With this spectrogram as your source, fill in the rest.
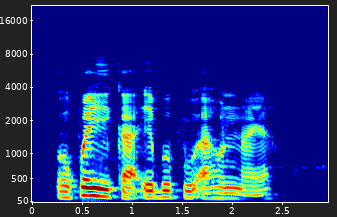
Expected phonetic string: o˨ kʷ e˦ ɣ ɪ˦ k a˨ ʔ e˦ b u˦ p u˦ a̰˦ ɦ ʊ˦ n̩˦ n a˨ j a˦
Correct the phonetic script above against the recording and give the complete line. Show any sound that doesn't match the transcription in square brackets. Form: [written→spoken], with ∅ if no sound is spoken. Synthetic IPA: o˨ kʷ e˦ ɣ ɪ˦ k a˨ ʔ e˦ b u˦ p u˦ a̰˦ ɦ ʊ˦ n̩˦ n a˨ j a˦

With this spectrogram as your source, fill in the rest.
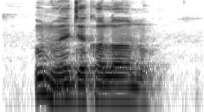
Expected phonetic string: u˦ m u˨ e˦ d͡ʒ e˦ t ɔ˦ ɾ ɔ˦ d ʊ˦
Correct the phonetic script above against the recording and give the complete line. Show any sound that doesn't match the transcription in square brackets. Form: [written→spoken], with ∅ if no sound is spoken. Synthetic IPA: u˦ [m→n] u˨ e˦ d͡ʒ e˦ [t→k] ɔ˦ [ɾ→l] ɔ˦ [d→n] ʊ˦

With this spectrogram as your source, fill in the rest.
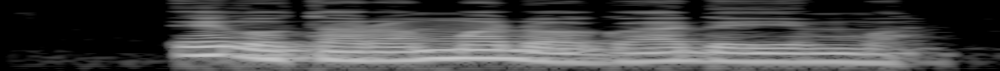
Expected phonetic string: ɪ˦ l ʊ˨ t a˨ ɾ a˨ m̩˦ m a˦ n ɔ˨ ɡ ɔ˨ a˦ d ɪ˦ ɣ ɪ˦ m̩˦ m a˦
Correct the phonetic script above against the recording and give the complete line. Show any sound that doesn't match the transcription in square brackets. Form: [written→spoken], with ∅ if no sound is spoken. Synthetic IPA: ɪ˦ l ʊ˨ t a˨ ɾ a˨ m̩˦ m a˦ [n→d] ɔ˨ ɡ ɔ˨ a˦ d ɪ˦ ɣ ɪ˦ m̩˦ m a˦

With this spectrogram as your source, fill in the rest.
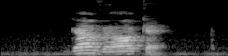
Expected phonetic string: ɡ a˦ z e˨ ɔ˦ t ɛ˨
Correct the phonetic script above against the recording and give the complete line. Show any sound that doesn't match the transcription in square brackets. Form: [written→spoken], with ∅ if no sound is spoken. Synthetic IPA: ɡ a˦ [z→v] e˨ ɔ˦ [t→k] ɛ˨

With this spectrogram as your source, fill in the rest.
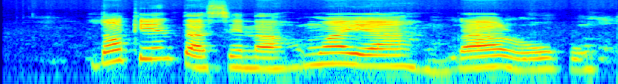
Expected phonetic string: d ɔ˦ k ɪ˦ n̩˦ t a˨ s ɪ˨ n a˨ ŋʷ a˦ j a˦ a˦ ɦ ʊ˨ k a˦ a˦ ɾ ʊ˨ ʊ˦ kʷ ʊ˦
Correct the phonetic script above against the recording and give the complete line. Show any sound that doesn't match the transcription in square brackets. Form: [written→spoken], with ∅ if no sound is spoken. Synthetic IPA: d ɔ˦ k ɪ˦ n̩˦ t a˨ s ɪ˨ n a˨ ŋʷ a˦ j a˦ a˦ ɦ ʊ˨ [k→ɡ] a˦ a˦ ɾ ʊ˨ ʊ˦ kʷ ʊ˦

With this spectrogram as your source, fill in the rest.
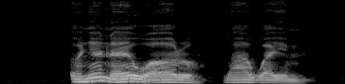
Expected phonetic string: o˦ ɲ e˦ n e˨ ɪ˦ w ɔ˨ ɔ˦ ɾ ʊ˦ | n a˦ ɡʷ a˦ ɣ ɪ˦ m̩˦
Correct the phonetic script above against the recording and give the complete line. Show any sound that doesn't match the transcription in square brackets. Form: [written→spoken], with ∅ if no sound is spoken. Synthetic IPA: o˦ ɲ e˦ n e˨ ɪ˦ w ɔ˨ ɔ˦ ɾ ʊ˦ | n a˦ ɡʷ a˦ ɣ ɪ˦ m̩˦

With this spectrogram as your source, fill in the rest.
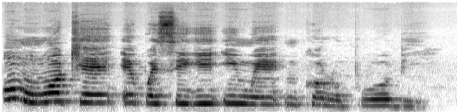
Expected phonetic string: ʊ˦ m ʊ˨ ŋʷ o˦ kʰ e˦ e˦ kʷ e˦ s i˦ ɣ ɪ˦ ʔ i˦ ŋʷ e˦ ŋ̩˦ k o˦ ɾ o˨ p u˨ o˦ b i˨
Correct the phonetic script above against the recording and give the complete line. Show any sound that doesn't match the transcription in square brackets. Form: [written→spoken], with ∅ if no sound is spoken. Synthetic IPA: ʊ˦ m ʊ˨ ŋʷ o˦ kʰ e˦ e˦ kʷ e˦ s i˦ ɣ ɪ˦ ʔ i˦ ŋʷ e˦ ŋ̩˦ k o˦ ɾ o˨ p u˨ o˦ b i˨

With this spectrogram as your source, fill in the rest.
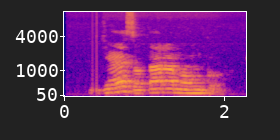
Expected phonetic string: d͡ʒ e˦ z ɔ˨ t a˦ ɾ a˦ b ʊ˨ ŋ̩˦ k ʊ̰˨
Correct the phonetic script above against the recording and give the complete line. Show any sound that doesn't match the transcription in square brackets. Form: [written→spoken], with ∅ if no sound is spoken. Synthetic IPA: d͡ʒ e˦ z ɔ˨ t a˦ ɾ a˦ [b→m] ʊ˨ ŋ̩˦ [k→ɡ] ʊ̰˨

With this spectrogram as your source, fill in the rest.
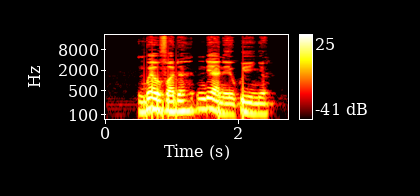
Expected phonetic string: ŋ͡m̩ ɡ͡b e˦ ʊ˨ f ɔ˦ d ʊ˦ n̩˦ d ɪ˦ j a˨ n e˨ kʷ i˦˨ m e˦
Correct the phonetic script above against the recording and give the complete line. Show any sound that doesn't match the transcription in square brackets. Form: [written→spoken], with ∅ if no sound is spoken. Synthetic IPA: ŋ͡m̩ ɡ͡b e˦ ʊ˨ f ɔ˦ d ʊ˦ n̩˦ d ɪ˦ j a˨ n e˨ kʷ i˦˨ [m→ɲ] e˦

